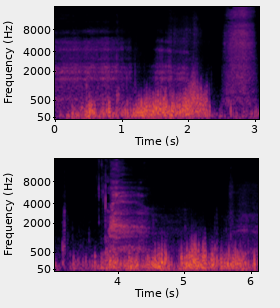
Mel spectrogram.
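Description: Wind buffeting the camera's microphone in gusts, coming in loud rushes that rise and fall, with brief lulls.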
